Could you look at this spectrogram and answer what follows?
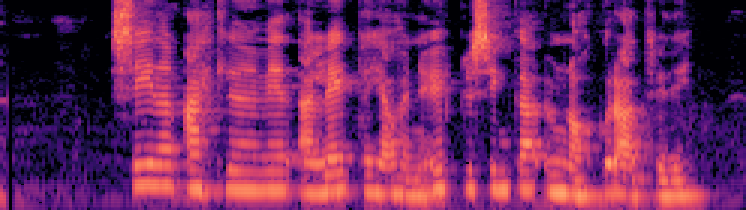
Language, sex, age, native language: Icelandic, female, 30-39, Icelandic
